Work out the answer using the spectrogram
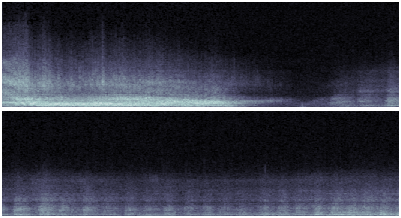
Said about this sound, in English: Say, did you hear that, gang? That was the Terra Express train trying to get up speed on ordinary fuel. Not very speedy, was it?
